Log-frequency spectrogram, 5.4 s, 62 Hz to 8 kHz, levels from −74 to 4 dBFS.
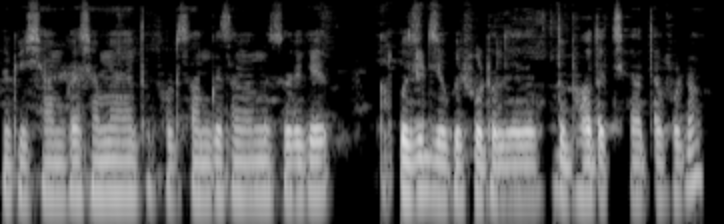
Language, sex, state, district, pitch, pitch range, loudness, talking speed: Hindi, male, Uttar Pradesh, Gorakhpur, 120 Hz, 115-120 Hz, -19 LUFS, 275 wpm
